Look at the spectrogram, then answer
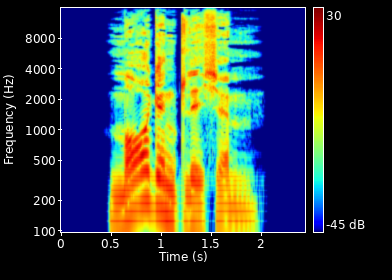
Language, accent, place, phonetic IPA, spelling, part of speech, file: German, Germany, Berlin, [ˈmɔʁɡn̩tlɪçm̩], morgendlichem, adjective, De-morgendlichem.ogg
- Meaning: strong dative masculine/neuter singular of morgendlich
